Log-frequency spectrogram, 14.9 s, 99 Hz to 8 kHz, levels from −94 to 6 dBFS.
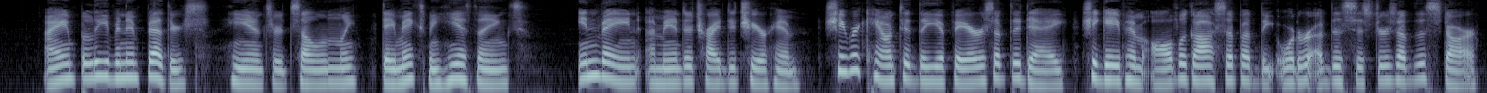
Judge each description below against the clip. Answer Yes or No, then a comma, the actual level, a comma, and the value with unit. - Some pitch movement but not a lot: Yes, average, 3.2 semitones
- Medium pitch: Yes, medium, 170 Hz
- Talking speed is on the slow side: No, average, 170 wpm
